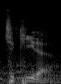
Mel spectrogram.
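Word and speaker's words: chqta: words so I yeah Chiquita is what is typically how I would pronounce c-h-q-t-a and that's what we're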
